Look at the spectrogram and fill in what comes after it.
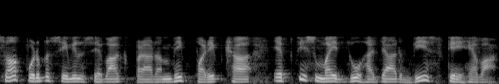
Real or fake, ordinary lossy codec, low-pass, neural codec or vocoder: fake; none; 3.6 kHz; codec, 16 kHz, 4 kbps, X-Codec, HuBERT features, trained on LibriSpeech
